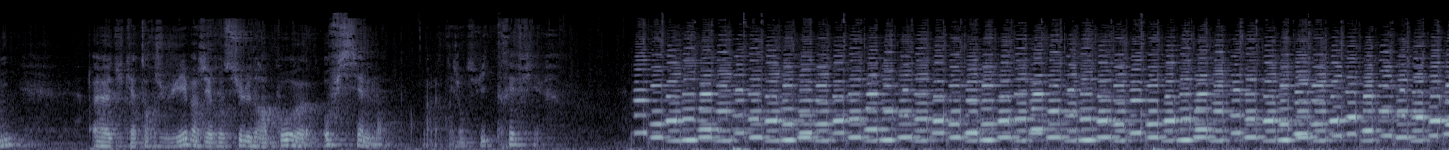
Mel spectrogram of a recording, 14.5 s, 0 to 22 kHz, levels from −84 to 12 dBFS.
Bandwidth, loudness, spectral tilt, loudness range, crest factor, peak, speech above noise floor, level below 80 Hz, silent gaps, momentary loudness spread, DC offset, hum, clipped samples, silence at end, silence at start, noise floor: 13.5 kHz; -22 LUFS; -4.5 dB/octave; 11 LU; 16 dB; -8 dBFS; 26 dB; -50 dBFS; none; 14 LU; under 0.1%; none; under 0.1%; 0 s; 0 s; -53 dBFS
